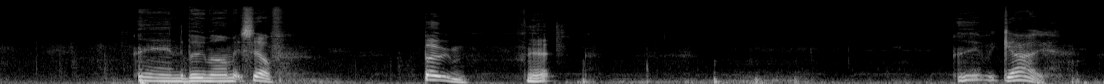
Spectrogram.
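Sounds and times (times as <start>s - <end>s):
low handling rumble: 0.0s - 4.3s, 5.6s - 11.0s.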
